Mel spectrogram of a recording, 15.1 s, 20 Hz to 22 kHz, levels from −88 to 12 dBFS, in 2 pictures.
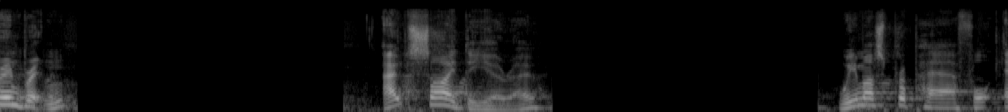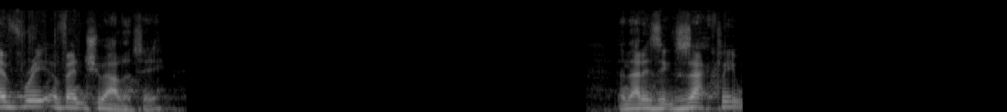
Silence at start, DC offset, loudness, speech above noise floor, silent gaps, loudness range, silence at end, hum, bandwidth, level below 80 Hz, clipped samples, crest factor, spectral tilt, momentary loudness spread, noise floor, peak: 0 s; under 0.1%; -37 LUFS; over 53 dB; 0.58-2.58 s, 4.14-6.13 s, 8.96-11.96 s; 9 LU; 2 s; none; 16.5 kHz; -72 dBFS; under 0.1%; 28 dB; -4 dB/octave; 17 LU; under -90 dBFS; -14 dBFS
